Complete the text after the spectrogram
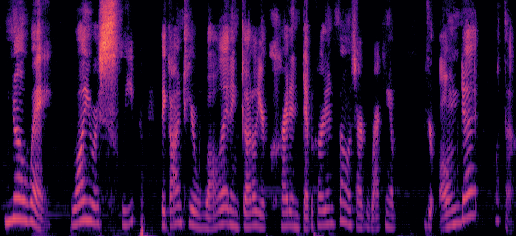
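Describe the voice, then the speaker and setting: A woman playing a warm, chatty single working mom on a date, in a casual, rambling ASMR roleplay. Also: mid-range voice, lively intonation, a little fast, faint music behind, natural voice, rough recording. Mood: shocked, sympathetic. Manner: casual, rambling, informal slangy talk. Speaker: roleplay performer.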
